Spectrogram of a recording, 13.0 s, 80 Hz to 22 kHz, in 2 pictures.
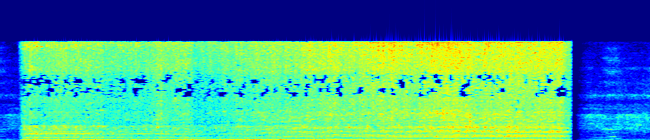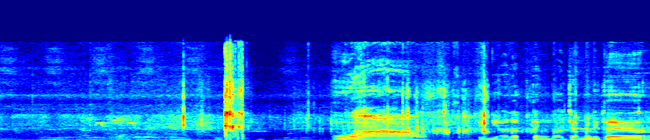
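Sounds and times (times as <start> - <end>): vehicle engine running: 0.0 - 5.8.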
